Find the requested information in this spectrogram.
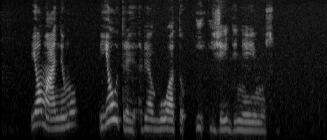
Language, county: Lithuanian, Kaunas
